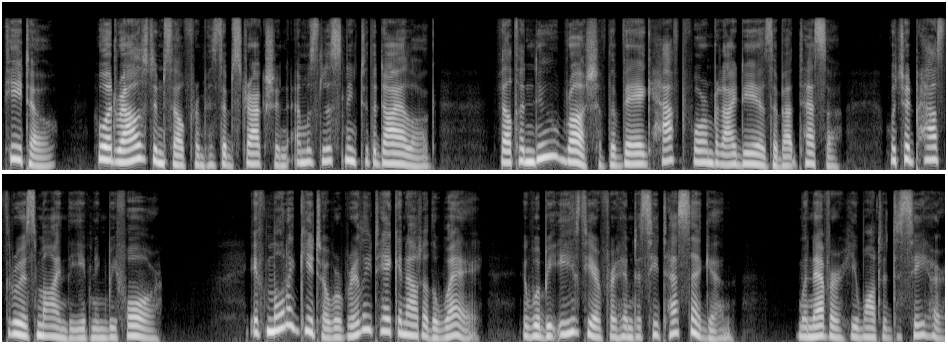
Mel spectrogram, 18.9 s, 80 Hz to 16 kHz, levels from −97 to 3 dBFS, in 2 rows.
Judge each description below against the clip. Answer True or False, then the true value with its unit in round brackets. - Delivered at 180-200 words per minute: True (190 wpm)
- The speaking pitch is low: False (185 Hz)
